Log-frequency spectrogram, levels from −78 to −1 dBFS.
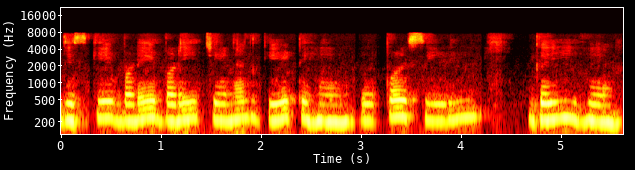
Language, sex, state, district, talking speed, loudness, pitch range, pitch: Hindi, female, Chhattisgarh, Balrampur, 115 wpm, -14 LUFS, 205-230 Hz, 215 Hz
